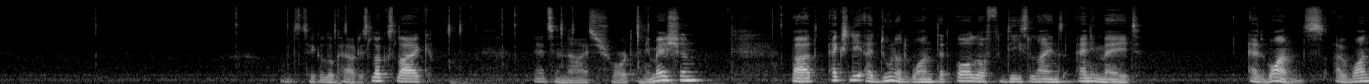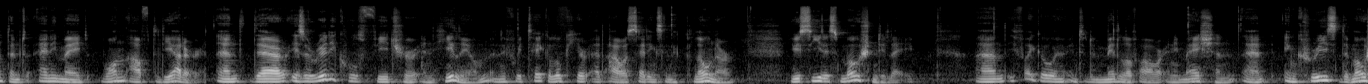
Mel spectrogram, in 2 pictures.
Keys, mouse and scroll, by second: 3.4 space, 5.1 click, 5.7 space, 7.8 click, 18.9 click, 23.6-25.8 drag.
